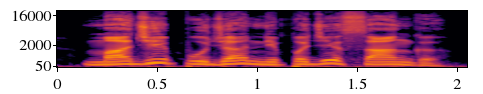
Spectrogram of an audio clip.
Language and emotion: Marathi, neutral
